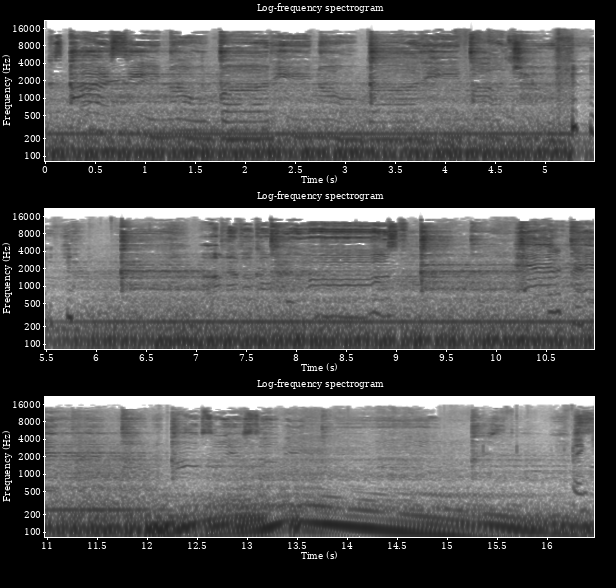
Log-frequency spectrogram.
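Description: Music playing loudly on a car stereo, heard inside the car cabin over a steady low hum. Several deep falling tones come in near the end.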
